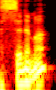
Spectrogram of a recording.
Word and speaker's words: cinema: You need one more syllable. Cinema. Cinema.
